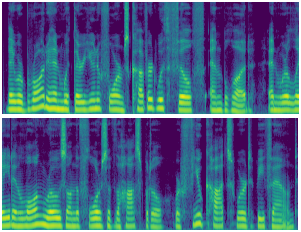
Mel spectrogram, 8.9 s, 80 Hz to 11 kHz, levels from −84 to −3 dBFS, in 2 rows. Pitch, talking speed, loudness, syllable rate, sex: 175 Hz, 210 wpm, -17 LUFS, 4.8 syllables/s, female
